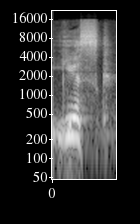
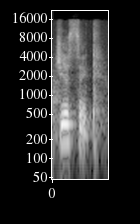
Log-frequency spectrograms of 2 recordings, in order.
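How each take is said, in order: First: The name is said the Swedish way. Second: The name is said the everyday English way. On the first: This is how the store's own people say it. "you actually pronounce the name Yisk" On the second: This is how most people locally say it. "Everyone calls it Jisic"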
